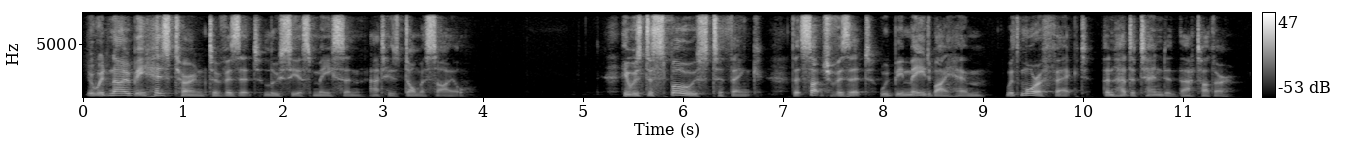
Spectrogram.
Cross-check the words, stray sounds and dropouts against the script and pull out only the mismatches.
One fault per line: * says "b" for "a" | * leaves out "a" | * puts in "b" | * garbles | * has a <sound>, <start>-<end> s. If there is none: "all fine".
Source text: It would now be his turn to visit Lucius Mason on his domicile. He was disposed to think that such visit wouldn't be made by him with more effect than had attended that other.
* says "at" for "on"
* says "would" for "wouldn't"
